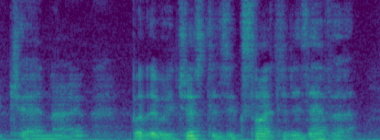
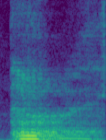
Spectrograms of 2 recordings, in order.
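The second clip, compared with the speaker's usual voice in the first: angry wizard brrr; 12 dB louder than usual. Acted. Wizard grunts.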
